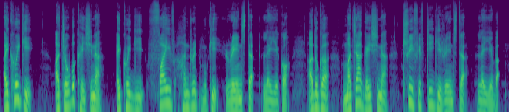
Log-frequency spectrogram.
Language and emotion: Manipuri, neutral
